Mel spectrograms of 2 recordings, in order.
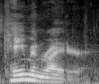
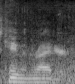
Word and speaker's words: Kamen Rider: YouTube kind of blog or something he says Cayman writer and there's no way he could think it's Kamen Rider like dude if all you have to do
